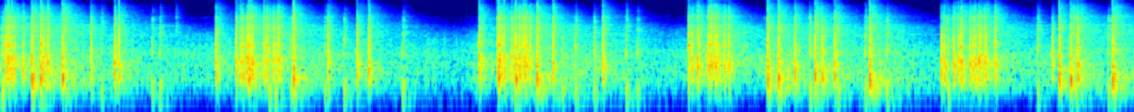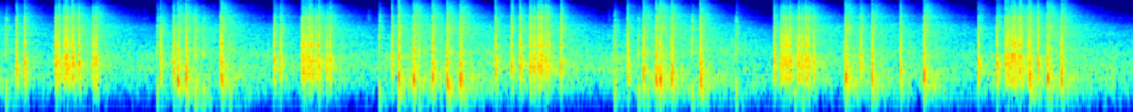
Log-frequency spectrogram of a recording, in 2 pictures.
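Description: Fireworks display: aerial shells bursting in quick succession, clusters of sharp bangs coming about once a second or so.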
